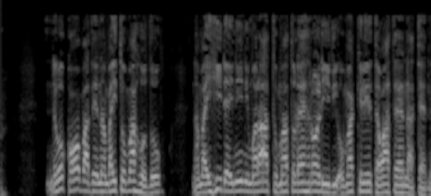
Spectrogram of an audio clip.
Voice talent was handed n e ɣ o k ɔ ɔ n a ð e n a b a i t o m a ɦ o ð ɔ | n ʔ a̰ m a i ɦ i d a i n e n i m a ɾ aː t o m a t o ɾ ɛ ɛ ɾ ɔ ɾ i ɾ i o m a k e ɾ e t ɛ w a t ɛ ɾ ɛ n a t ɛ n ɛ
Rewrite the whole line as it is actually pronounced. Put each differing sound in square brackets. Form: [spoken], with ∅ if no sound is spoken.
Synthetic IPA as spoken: n e ɣ o k ɔ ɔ [m] a ð e n a [m] a i t o m a ɦ o ð [o] | n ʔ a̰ m a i ɦ i d a i n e n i m a ɾ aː t o m a t o ɾ ɛ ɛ ɾ ɔ ɾ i ɾ i o m a k e ɾ e t ɛ w a t ɛ ɾ ɛ n a t ɛ n ɛ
